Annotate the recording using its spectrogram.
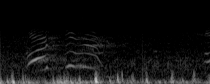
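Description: A distant high-pitched voice calling out in gliding, rising and falling tones, over irregular low knocks and rumble on the microphone.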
